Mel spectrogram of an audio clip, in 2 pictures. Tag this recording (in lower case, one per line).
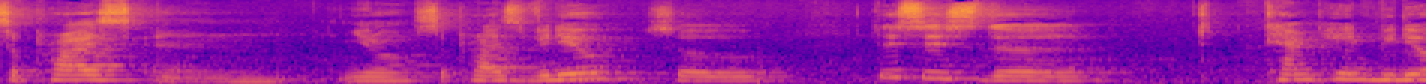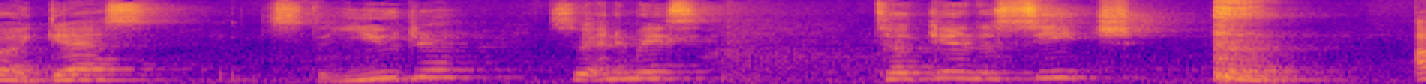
speech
